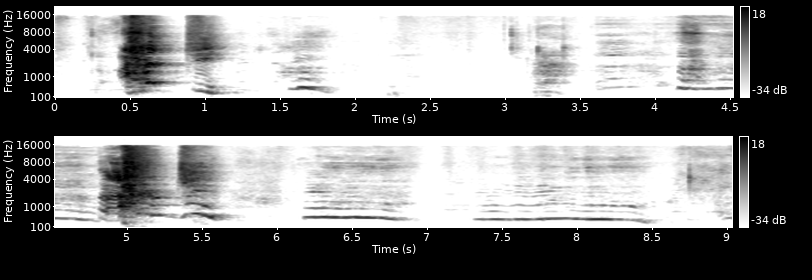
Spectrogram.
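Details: Sneeze sounds made to make a baby laugh, possibly playful imitation: loud sneeze-like bursts alternating with voiced cries or laughter in a small room.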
